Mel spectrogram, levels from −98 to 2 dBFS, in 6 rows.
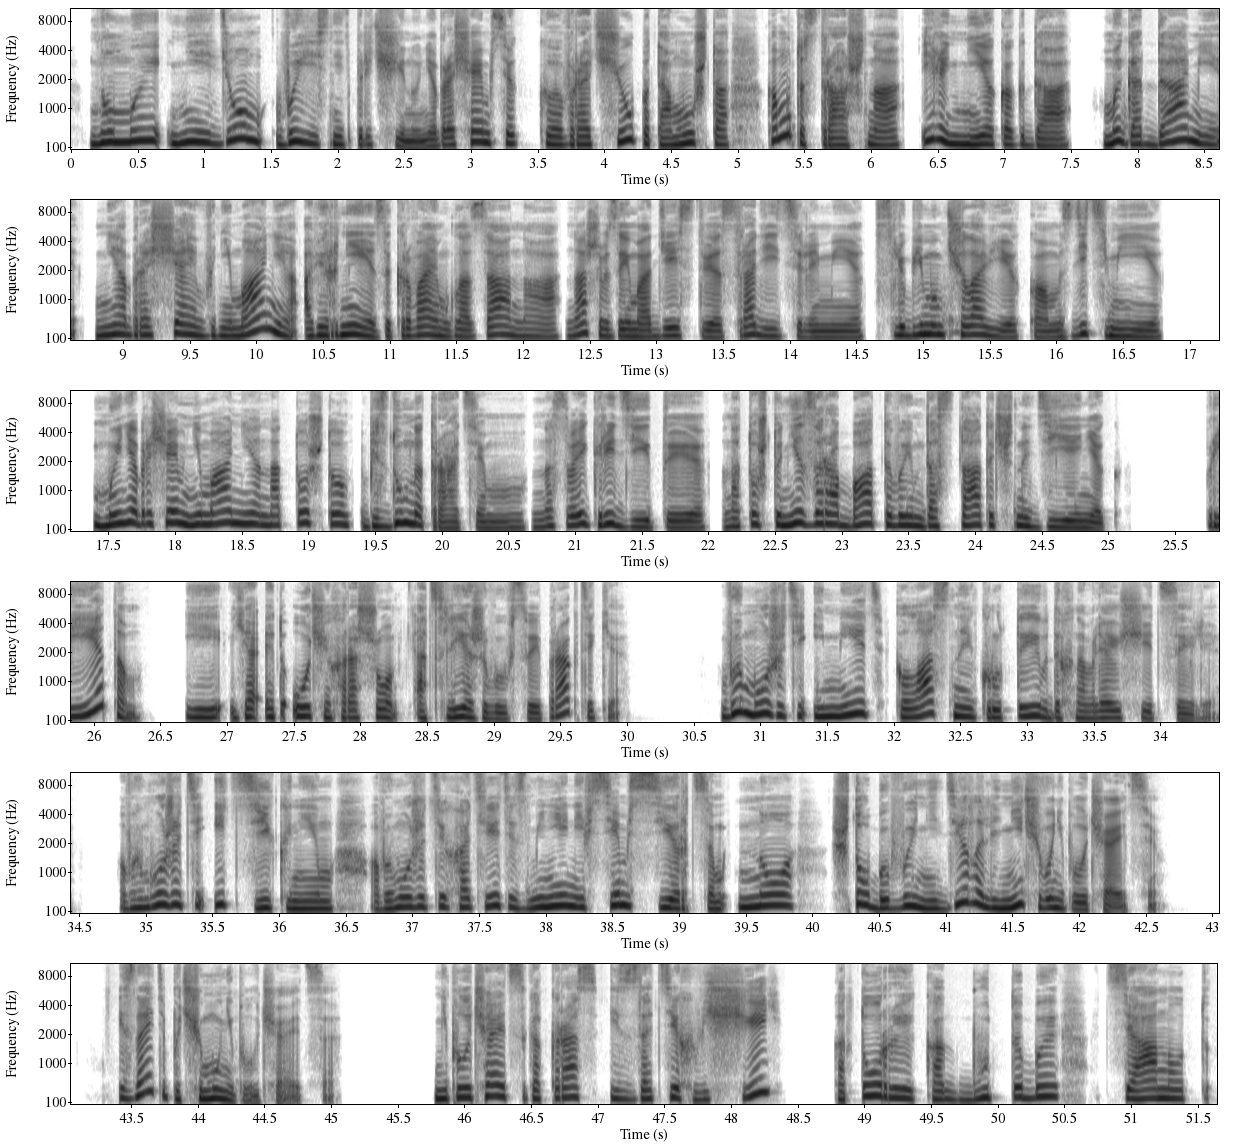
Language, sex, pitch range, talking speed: Russian, female, 170-230 Hz, 125 wpm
